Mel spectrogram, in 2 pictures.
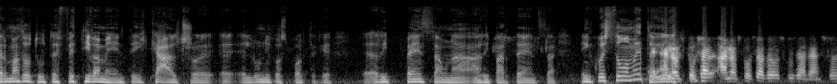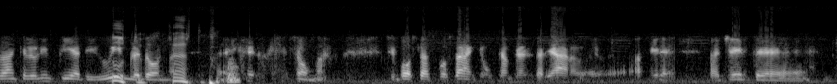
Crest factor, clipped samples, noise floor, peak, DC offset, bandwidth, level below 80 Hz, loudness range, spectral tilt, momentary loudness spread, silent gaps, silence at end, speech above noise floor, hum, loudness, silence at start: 22 dB; under 0.1%; -41 dBFS; 0 dBFS; under 0.1%; 16 kHz; -40 dBFS; 7 LU; -5.5 dB/octave; 17 LU; none; 0.25 s; 18 dB; none; -22 LUFS; 0 s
